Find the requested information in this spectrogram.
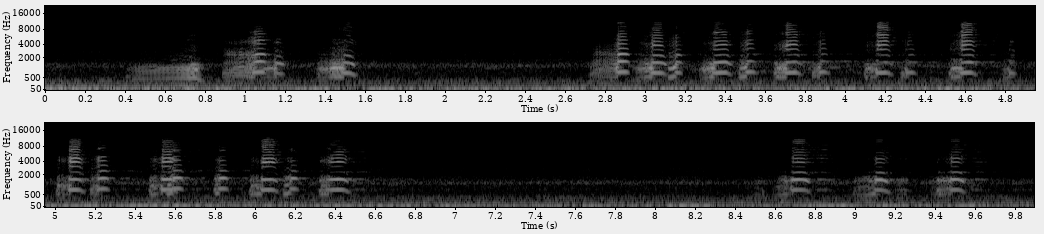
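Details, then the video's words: Flock of geese honking in the fog over a lake, with bursts of harsh, overlapping honks in rapid series, a long run in the middle, a pause, then a final short volley against quiet background hiss. "Geese Calling in the Fog"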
